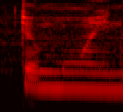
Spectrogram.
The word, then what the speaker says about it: Des Moines: Contractor Barney Marsh is here from Des Moines to look after, Des Moines, right? The S isn't pronounced.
